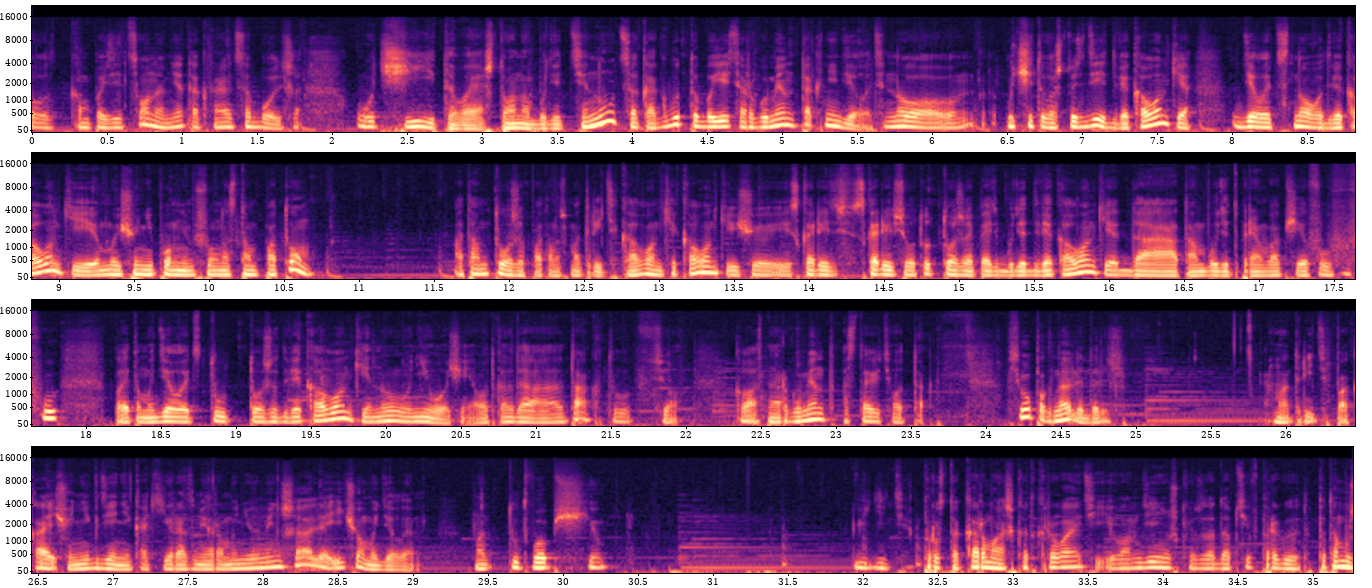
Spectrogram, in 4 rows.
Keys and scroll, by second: 19.4 super+z.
